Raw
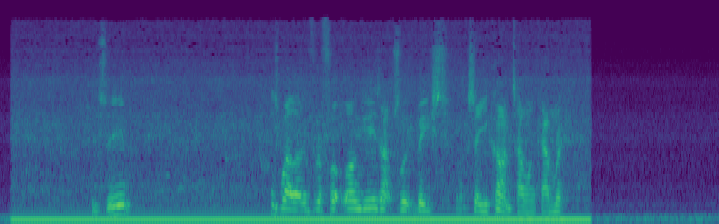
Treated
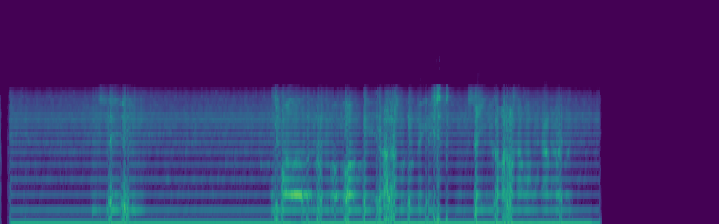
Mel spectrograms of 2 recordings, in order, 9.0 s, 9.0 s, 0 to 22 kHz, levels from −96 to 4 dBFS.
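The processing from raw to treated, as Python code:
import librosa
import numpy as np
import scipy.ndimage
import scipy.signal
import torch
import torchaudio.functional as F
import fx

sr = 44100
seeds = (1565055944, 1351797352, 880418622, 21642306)

p1 = fx.rattle_buzz(x, sr, strikes_db=-29.0, level_db=-33.0)
p2 = fx.highpass(p1, sr, hz=60.0, slope=6)
p3 = fx.low_shelf(p2, sr, hz=180.0, db=-11.5)
p4 = fx.hum_notches(p3, sr, base_hz=60, count=9)
p5 = fx.quant_dither(p4, sr, seeds[0], bits=8, dither='none')
p6 = p5 + fx.echo_single(p5, sr, ms=111, db=-8.0, dry=0)
p7 = fx.lpc_monotone(p6, sr, seeds[1], pitch_hz=270.0, order=16)
p8 = fx.transformer_sat(p7, sr, knee_hz=130.0)
y = p8 * 10.0 ** (2.5 / 20.0)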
